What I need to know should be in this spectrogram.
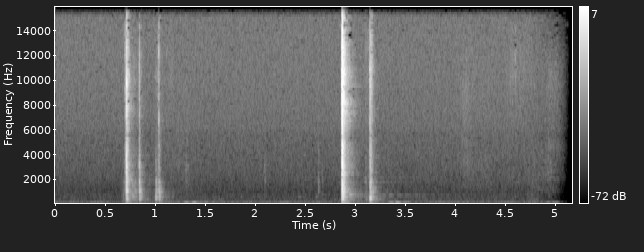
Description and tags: Rec + Stop 02
Recording on a vintage reel to reel recorder I found on a flea market
cassette, recorder, reel-to-reel, tape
